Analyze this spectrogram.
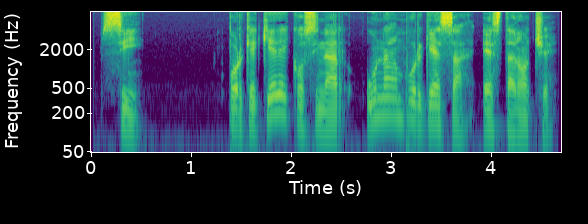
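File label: yes because he wants to cook a hamburg, Spanish, male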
